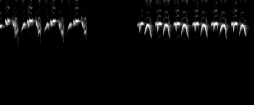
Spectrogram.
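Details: Sooty-headed bulbul in lively gacor song luring wild bulbuls; a rapid string of slurred chirps, a silent gap of nearly a second, then eight evenly spaced arched whistled notes.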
